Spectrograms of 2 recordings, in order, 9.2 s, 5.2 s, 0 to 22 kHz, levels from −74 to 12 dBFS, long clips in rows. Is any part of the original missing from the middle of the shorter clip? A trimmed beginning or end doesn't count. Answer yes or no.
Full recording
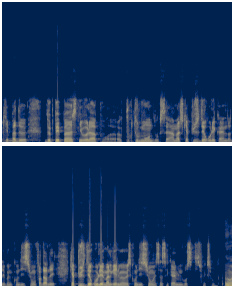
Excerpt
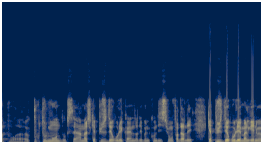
no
